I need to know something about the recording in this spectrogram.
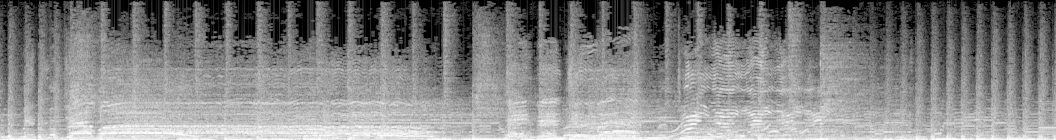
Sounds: Hip hop music, Music

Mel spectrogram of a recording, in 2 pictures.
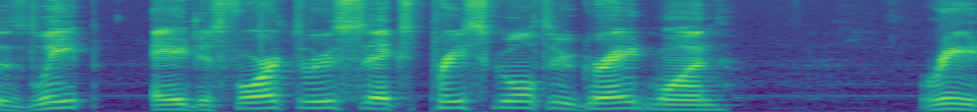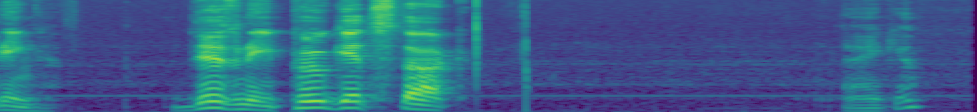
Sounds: Speech

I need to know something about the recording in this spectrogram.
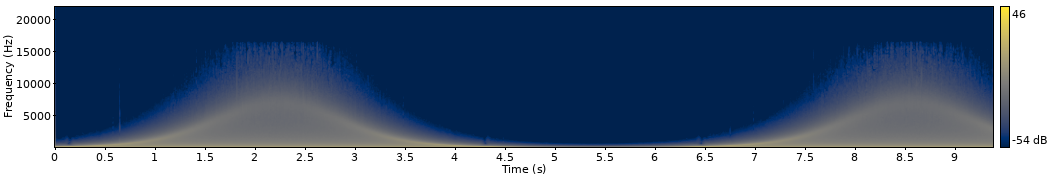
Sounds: Synthesizer, Music

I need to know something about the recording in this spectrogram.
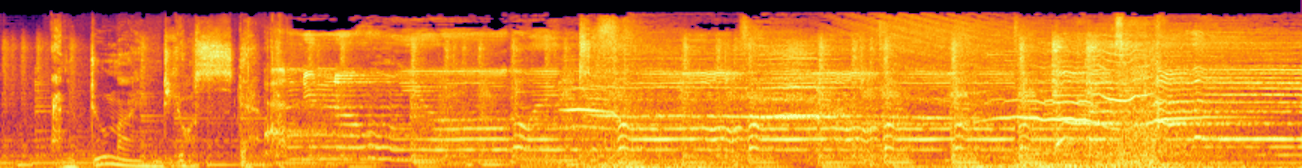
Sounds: Music, Speech

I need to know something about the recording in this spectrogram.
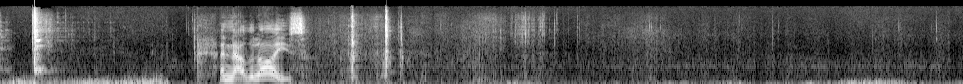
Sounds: Speech, outside, rural or natural

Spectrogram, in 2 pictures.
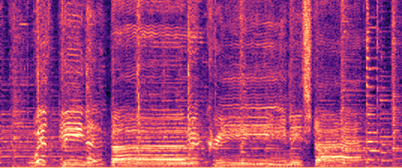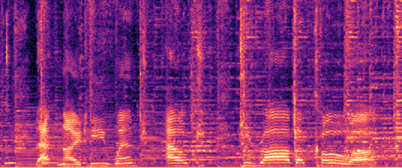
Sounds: Singing, Bluegrass, Music

